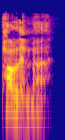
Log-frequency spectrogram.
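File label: "polymer", British English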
